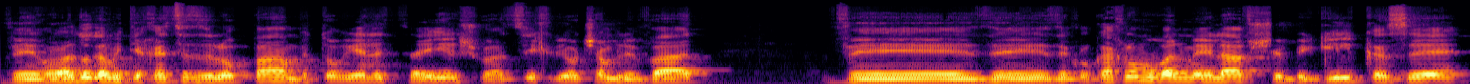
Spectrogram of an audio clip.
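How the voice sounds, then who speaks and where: A man's voice: medium pitch, steady tone, a little mellow. Male podcast co-host, medium voice, reflective, thinks aloud with fillers. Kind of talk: casual chat.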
